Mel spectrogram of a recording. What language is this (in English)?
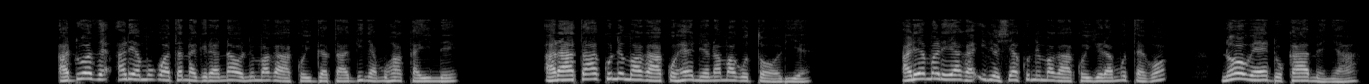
Kikuyu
